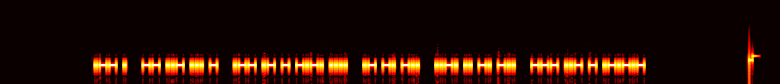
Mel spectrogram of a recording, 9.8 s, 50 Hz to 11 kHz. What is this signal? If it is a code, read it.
Morse code, heard as a keyed tone, about 40 wpm, 700 Hz. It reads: WE MUST WATCH AND FIND OUT.
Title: Sentences from Top 1000 Words - Review Part 1 - 40wpm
